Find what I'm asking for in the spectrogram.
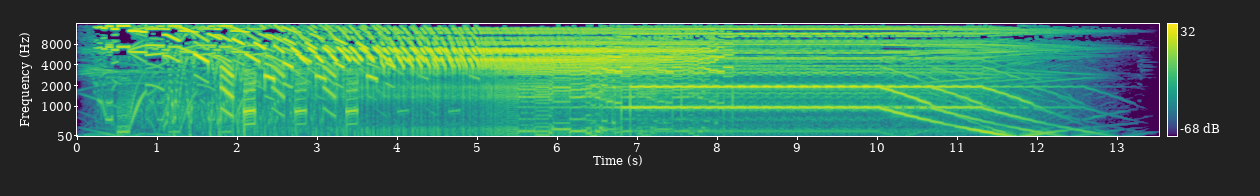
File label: Warp Field Signals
